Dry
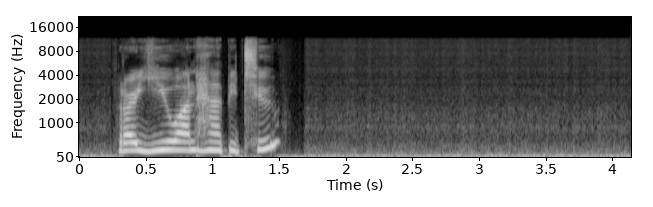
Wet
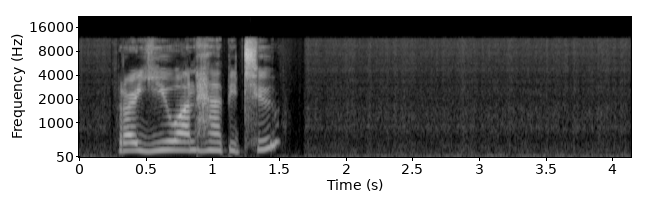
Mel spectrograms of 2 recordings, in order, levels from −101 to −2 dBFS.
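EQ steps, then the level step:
first difference
low-shelf EQ 130 Hz +5 dB
+4.0 dB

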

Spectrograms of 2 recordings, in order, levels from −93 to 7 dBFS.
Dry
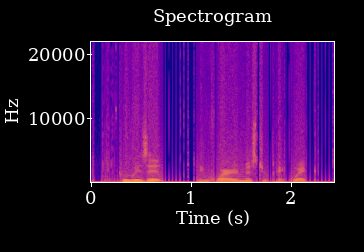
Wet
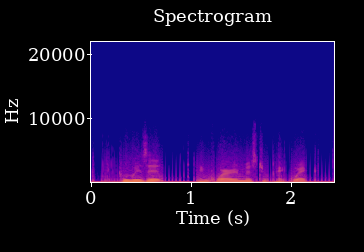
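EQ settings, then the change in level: dynamic equaliser 1,500 Hz, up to −4 dB, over −47 dBFS, Q 3.4
head-to-tape spacing loss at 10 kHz 35 dB
−7.0 dB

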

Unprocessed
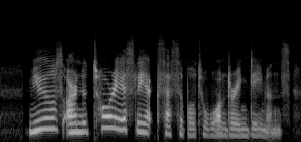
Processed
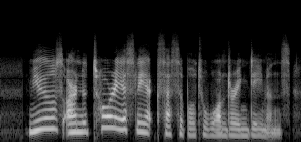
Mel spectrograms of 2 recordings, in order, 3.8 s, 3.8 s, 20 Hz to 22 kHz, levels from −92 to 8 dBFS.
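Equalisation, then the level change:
parametric band 140 Hz +3.5 dB 1.4 octaves
parametric band 4,400 Hz +12 dB 0.31 octaves
notch filter 2,700 Hz, Q 14
+8.0 dB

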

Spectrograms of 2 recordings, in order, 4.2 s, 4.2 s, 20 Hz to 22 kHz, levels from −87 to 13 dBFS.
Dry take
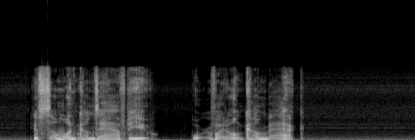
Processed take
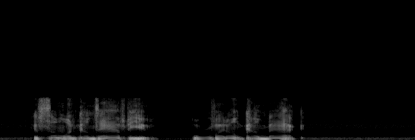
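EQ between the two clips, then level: formant filter i
linear-phase brick-wall low-pass 6,600 Hz
phaser with its sweep stopped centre 460 Hz, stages 4
0.0 dB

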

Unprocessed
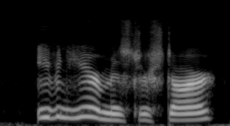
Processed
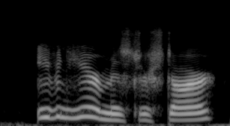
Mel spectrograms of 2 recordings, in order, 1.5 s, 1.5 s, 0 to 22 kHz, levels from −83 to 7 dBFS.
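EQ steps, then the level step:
Chebyshev low-pass filter 7,700 Hz, order 4
low-shelf EQ 130 Hz +8.5 dB
−2.0 dB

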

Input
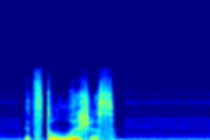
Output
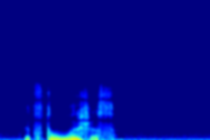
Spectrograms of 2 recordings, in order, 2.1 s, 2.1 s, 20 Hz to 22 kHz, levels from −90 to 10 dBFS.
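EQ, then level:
moving average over 14 samples
−7.0 dB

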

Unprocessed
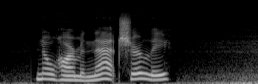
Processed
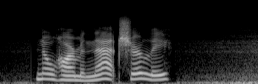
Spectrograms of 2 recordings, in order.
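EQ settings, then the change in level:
high-frequency loss of the air 59 metres
parametric band 78 Hz +11 dB 0.38 octaves
parametric band 1,900 Hz +5.5 dB 2.5 octaves
0.0 dB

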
